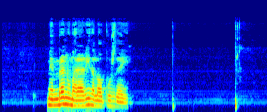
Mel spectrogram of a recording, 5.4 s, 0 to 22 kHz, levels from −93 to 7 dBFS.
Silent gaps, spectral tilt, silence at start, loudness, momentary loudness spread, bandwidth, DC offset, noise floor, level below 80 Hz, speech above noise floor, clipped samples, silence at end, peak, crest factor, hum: none; -7 dB/octave; 0.95 s; -17 LUFS; 22 LU; 11 kHz; under 0.1%; -65 dBFS; -58 dBFS; 50 dB; under 0.1%; 0.6 s; -2 dBFS; 20 dB; none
